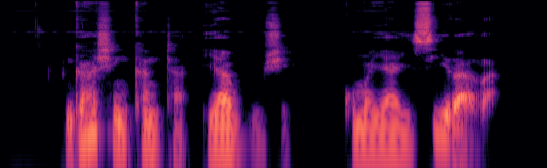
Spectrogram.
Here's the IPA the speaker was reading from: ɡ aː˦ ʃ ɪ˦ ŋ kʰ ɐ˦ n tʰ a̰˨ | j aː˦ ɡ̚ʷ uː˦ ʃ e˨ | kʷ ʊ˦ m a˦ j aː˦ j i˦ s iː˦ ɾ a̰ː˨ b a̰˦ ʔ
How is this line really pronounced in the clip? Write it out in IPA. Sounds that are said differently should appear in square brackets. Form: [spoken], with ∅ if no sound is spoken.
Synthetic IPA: ɡ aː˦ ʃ [ɪ˨] ŋ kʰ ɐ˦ n tʰ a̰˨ | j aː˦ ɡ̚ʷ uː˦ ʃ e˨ | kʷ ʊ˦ m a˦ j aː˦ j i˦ s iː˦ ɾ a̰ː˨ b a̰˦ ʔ

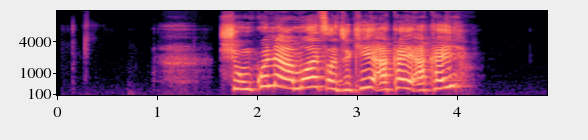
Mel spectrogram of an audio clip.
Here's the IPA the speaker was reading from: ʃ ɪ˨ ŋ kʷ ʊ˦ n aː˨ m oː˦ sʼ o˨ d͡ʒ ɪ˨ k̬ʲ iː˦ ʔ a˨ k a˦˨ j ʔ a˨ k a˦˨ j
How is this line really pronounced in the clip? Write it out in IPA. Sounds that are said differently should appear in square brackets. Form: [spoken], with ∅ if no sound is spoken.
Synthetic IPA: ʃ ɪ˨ ŋ kʷ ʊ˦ n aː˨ m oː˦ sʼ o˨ d͡ʒ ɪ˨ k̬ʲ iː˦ ʔ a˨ k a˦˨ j ʔ a˨ k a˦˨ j

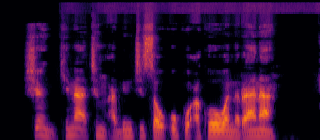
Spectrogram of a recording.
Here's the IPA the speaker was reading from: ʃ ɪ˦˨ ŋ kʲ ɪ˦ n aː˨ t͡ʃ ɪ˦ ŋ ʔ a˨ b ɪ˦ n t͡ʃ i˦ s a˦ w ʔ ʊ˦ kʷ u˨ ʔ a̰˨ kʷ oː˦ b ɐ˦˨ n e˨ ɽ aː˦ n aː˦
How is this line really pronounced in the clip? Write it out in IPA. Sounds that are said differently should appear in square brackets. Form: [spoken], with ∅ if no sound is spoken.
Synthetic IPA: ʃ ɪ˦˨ ŋ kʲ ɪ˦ n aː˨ t͡ʃ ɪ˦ ŋ ʔ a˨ b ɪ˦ n t͡ʃ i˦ s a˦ w ʔ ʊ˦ kʷ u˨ ʔ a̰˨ kʷ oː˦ [w] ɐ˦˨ n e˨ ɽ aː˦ n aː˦

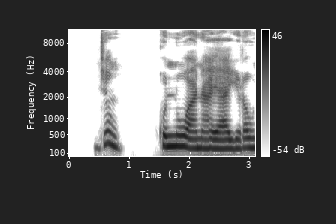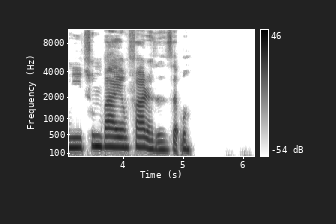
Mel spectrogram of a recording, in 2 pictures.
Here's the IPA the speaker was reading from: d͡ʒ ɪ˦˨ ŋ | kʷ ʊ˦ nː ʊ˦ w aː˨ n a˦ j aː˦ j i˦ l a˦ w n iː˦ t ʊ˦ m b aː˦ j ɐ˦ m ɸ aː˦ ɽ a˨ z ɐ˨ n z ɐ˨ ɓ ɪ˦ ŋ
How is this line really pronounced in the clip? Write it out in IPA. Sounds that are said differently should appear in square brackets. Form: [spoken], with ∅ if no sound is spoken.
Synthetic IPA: d͡ʒ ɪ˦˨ ŋ | kʷ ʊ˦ nː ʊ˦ w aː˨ n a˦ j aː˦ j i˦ [ɽ] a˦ w n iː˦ t ʊ˦ m b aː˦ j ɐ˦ m ɸ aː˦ ɽ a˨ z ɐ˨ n z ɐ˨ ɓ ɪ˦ ŋ

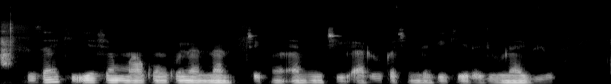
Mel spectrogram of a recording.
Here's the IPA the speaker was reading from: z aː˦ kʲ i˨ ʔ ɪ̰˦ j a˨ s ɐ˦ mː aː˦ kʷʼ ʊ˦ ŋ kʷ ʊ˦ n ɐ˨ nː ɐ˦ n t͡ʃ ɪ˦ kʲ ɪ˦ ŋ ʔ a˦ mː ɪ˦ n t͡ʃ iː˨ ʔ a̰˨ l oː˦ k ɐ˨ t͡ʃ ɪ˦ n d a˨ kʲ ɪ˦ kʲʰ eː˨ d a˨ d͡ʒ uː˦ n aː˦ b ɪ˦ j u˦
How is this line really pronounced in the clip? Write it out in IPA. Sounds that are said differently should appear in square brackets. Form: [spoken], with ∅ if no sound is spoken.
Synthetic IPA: z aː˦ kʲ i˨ ʔ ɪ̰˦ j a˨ [ʃ] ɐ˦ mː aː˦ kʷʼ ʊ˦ ŋ kʷ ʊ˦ n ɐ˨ nː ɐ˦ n t͡ʃ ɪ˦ kʲ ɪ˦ ŋ ʔ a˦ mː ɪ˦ n t͡ʃ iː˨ ʔ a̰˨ l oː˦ k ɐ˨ t͡ʃ ɪ˦ n d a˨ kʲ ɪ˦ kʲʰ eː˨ d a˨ d͡ʒ uː˦ n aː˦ b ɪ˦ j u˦

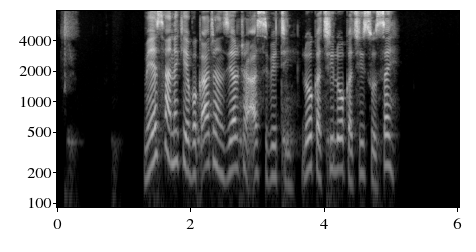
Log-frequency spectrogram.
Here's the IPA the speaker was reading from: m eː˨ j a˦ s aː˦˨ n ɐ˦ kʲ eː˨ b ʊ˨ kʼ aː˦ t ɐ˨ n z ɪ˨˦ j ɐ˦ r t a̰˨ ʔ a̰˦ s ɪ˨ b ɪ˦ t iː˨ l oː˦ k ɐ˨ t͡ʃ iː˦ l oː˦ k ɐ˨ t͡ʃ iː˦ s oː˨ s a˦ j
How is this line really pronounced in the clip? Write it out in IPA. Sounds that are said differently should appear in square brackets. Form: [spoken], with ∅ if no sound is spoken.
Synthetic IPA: m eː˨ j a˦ s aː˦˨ n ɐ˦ kʲ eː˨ b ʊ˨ kʼ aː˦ t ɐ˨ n z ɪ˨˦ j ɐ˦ r t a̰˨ ʔ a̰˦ s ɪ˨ b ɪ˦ t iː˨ l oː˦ k ɐ˨ t͡ʃ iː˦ l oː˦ k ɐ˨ t͡ʃ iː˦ s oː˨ s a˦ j

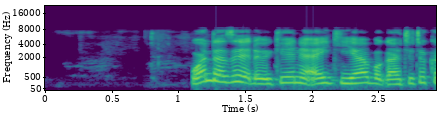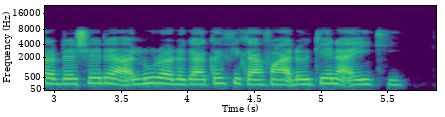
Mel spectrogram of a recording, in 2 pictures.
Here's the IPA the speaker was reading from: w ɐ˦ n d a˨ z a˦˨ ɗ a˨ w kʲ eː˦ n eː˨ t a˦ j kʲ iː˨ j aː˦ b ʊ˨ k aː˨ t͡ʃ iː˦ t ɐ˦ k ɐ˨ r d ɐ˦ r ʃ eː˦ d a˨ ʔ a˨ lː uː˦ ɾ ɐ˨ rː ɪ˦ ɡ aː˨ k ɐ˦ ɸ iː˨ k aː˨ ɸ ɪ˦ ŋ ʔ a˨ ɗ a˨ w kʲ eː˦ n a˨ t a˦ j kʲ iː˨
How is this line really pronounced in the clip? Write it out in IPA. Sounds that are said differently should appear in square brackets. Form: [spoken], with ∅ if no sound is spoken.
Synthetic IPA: w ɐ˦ n d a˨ z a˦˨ ɗ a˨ w kʲ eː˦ n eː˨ [ʔ] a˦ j kʲ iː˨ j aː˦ b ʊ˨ [kʼ] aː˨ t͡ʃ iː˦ t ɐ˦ k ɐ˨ r d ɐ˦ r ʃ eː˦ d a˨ ʔ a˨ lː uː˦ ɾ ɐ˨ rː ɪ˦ ɡ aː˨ k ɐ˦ ɸ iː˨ k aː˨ ɸ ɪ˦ ŋ ʔ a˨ ɗ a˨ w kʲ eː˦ n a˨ [ʔ] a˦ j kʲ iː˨

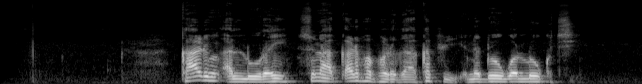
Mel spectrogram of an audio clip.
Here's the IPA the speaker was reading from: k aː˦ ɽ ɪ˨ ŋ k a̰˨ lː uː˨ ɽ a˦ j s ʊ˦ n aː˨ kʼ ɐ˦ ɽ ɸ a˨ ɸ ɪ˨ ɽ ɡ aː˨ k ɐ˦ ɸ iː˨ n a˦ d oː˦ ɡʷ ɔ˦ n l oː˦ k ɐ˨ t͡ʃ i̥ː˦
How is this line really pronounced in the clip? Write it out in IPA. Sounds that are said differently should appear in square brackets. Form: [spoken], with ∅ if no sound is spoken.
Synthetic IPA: k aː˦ ɽ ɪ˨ ŋ [ʔ] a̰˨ lː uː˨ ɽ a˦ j s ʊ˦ n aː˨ kʼ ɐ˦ ɽ ɸ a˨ ɸ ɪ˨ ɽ ɡ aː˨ k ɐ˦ ɸ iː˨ n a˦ d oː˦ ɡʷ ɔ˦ n l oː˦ k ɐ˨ t͡ʃ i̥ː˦

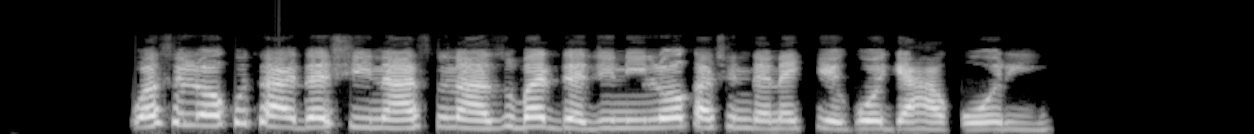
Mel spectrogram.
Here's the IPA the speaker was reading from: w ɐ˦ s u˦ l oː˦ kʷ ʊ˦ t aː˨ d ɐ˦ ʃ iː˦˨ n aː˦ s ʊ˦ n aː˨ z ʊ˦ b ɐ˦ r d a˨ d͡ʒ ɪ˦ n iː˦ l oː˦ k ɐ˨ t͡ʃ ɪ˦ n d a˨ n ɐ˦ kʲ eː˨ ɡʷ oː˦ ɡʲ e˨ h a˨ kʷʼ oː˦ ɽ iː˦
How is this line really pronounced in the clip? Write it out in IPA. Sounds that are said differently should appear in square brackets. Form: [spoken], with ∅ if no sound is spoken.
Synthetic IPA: w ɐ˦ s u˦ l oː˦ kʷ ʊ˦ t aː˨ d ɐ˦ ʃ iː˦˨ n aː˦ s ʊ˦ n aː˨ z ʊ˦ b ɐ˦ r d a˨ d͡ʒ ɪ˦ n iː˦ l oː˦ k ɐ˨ t͡ʃ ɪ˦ n d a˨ n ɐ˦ kʲ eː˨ ɡʷ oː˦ ɡʲ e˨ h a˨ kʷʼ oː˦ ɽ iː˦

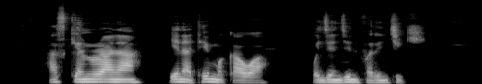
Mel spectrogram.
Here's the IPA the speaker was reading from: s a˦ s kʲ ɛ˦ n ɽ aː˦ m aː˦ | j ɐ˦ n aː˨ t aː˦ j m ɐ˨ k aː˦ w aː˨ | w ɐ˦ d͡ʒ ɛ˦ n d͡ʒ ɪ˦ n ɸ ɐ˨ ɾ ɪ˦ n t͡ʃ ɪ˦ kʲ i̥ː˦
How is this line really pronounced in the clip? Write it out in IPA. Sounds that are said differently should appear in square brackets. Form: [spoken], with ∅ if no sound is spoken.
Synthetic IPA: [h] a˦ s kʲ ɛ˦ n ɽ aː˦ [n] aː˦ | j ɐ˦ n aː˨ t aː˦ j m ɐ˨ k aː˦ w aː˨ | w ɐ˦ d͡ʒ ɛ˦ n d͡ʒ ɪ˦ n ɸ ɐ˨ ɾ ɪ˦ n t͡ʃ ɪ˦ kʲ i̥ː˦

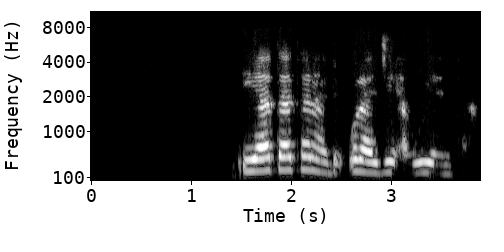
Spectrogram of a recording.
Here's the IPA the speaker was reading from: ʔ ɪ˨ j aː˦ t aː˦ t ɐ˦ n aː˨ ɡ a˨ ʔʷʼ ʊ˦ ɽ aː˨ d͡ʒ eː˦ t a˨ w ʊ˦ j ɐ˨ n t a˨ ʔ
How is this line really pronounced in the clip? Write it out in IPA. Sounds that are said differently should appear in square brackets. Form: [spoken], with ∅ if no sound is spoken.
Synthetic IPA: ʔ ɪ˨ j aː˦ t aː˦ t ɐ˦ n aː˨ [d] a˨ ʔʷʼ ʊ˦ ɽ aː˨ d͡ʒ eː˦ [ʔ] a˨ w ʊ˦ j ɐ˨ n t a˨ ʔ

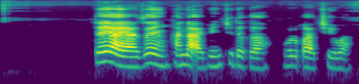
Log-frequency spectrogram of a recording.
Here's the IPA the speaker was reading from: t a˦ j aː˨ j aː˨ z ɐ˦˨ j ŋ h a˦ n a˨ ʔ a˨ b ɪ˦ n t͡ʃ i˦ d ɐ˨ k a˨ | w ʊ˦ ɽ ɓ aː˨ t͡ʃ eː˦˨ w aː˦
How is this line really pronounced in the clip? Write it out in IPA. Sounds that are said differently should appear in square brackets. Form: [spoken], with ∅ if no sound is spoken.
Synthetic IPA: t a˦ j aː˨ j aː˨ z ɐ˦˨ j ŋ h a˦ n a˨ ʔ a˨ b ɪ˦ n t͡ʃ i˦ d ɐ˨ [ɡ] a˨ | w ʊ˦ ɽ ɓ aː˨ t͡ʃ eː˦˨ w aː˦

